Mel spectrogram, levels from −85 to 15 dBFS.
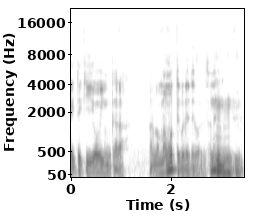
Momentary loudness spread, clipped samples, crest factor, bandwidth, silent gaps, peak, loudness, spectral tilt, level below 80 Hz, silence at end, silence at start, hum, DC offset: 15 LU; under 0.1%; 20 dB; 15 kHz; none; -18 dBFS; -39 LUFS; -8 dB/octave; -56 dBFS; 0 s; 0 s; none; under 0.1%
